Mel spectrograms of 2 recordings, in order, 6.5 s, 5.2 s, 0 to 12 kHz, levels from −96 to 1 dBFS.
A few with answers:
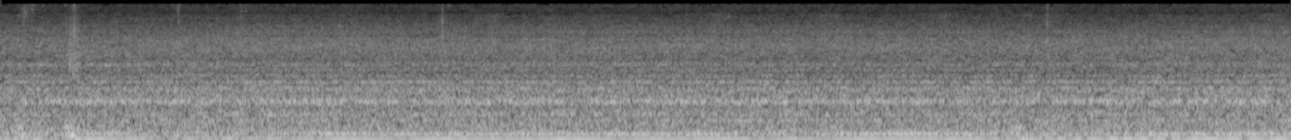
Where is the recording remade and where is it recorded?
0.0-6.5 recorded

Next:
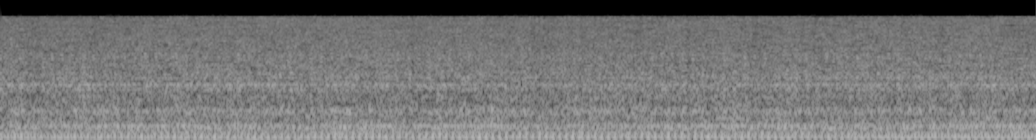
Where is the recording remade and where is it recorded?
0.0-1.7 recorded; 1.7-2.9 remade; 2.9-5.2 recorded

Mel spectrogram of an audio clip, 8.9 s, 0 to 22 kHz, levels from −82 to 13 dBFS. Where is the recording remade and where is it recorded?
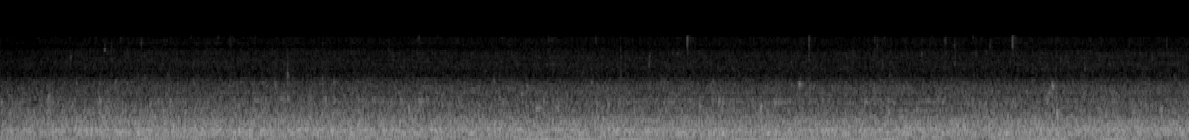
0.0-4.1 remade; 4.1-6.6 recorded; 6.6-8.9 remade

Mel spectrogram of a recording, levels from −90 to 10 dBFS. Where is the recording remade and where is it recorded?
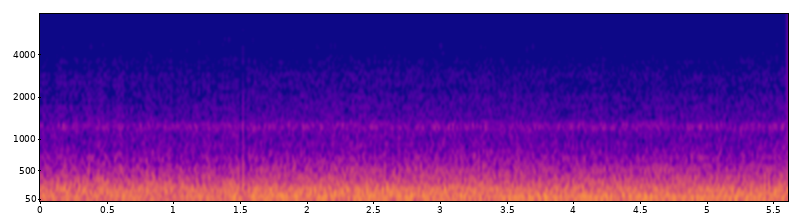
0.0-3.1 recorded; 3.1-3.8 remade; 3.8-4.6 recorded; 4.6-5.1 remade; 5.1-5.6 recorded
